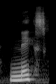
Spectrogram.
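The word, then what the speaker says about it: knock: का उच्चारण नहीं होगा के भी यहां पे साइलेंट है के एकदम चुप है नहीं पढ़ा जा रहा इसको प्रोनाउंस नहीं कर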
